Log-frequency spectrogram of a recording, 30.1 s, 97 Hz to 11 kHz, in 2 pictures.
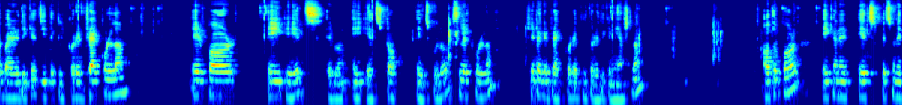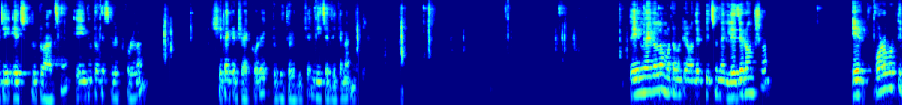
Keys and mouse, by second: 1.9 shift+middle click, 2.4 middle click, 3.4 middle click, 4.6 click, 5.1-6.8 shift+middle drag, 7.5 KP_3, 8.6 g, 10.7 shift+click, 11.2 middle click, 11.9 KP_3, 12.8 shift+middle drag, 13.0 shift+click, 13.2 middle click, 13.4-13.7 drag, 13.7-14.6 middle drag, 14.6 shift+click, 16.7 shift+click, 17.8 KP_3, 19.0 g, 21.1 Tab, 21.8 shift+middle click, 24.5 Tab, 25.8-26.2 shift+middle drag, 26.3-28.7 middle drag, 27.5-28.7 drag.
